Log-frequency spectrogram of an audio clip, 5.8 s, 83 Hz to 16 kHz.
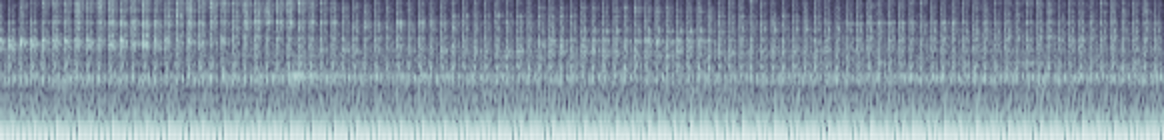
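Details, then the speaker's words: Yamaha R15 V3 idling with valve cover removed, loud fast uneven clatter from engine head; rocker arm roller bearing seized and not turning with the arm due to damaged ball bearing, not loose valve; rocker arm replaced. "the reason for this noise the rocker arm is damaged while checking the rocker arm like this w think that the valve is lose but when we look into this bearing we can understand the bearing is not moving along with the rocker arm the bearing is still study without any movement its is due to the damage in the ball bearing"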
